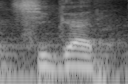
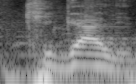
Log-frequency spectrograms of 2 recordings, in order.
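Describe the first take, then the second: First: The name begins with a ch sound. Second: The name begins with a hard k sound. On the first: The speaker calls it right. "We say Chigari" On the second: The speaker calls it wrong. "you wouldn't say Kigali"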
